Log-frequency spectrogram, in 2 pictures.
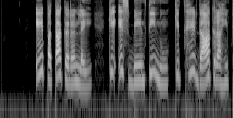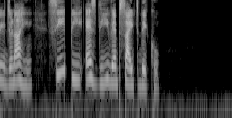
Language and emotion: Punjabi, neutral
